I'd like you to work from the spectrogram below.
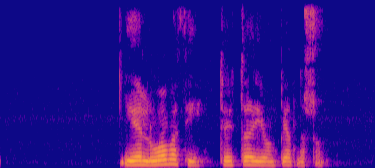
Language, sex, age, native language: Icelandic, female, 40-49, Icelandic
